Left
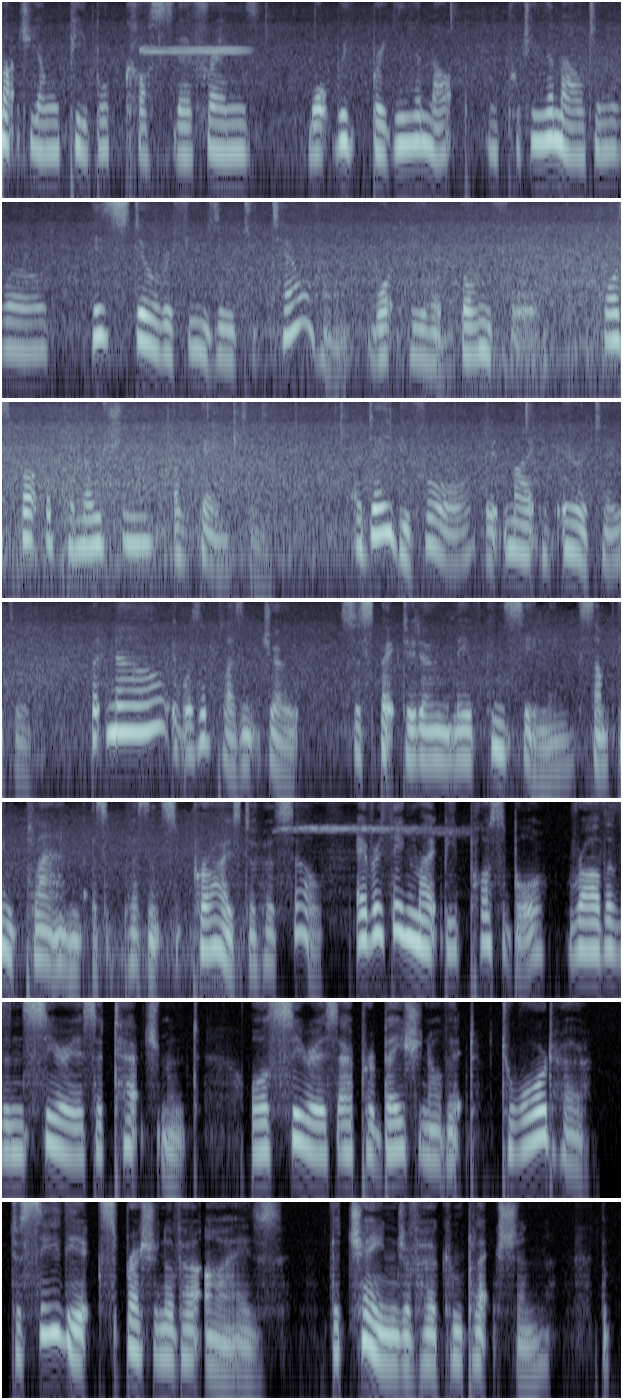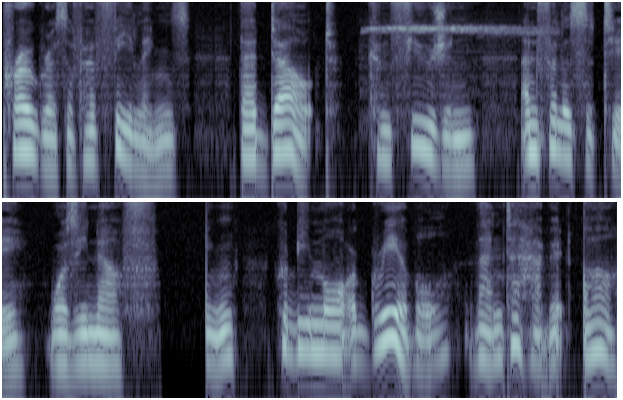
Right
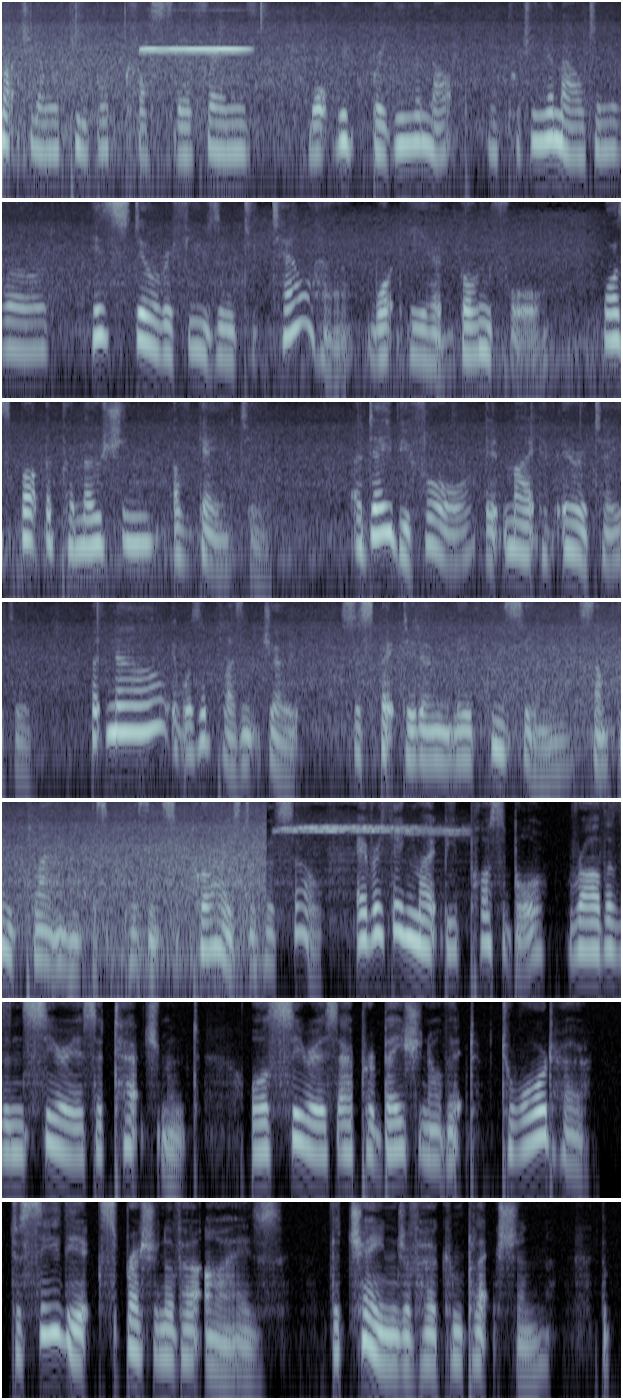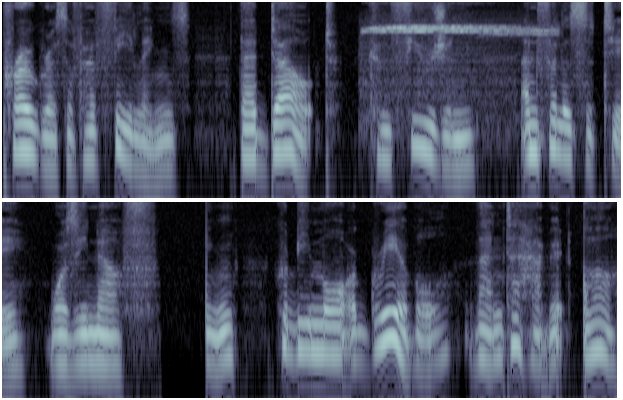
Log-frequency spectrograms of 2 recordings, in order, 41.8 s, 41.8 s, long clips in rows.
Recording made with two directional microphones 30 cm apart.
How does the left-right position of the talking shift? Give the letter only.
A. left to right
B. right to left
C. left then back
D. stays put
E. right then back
D.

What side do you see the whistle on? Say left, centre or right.
right.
